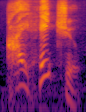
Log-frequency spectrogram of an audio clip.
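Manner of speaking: drawn-out, hammed-up child's protest; tantrum. Four-year-old refused a treat lashes out at Mommy, mock tantrum. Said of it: "He throws a major temper tantrum".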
